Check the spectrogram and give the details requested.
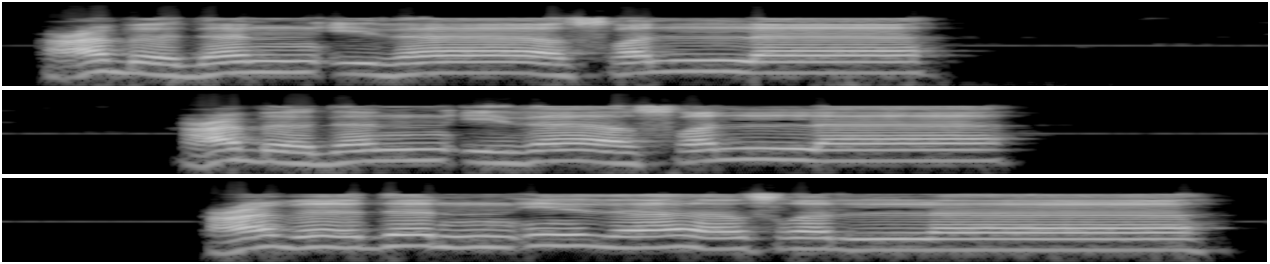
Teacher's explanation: عبدا با پر قلقلہ ہے دن پر غنہ نہیں ہوگا کیونکہ حمزہ حروف حلقی ہے · صاد موٹا ہوگا اور لام کھڑی زبر ہے اس وجہ سے ایک الف کے برابر لمبا کیا جائے گا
